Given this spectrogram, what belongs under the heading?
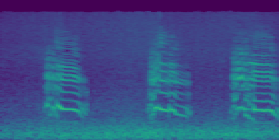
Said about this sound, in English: A bald eagle might come to mind, but this is no eagle. It's a great black-backed gull, the world's largest gull.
